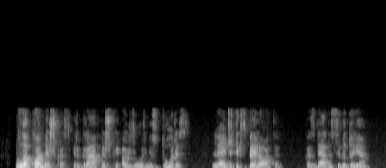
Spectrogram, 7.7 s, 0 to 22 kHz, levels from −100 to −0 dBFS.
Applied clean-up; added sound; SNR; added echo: none; none; none; none.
